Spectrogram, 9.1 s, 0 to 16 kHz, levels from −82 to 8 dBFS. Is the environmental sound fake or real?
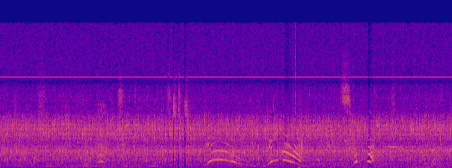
real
